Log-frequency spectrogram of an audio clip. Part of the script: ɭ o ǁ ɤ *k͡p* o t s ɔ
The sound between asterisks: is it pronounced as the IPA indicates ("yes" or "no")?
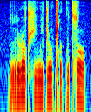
no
